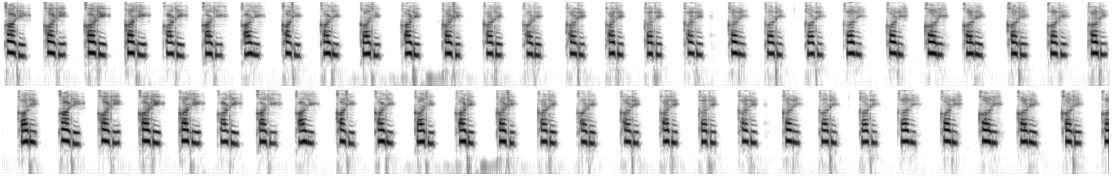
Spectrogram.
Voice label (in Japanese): かりかりボイス 普通; 汎用エロボイス; おまけ音声（汎用指示ボイス・汎用エロボイス）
